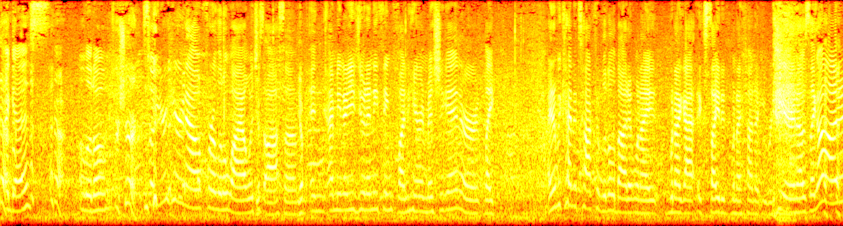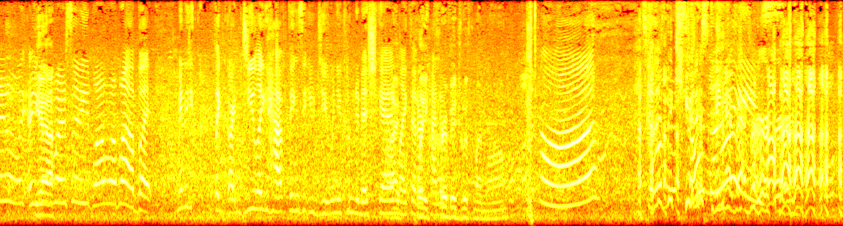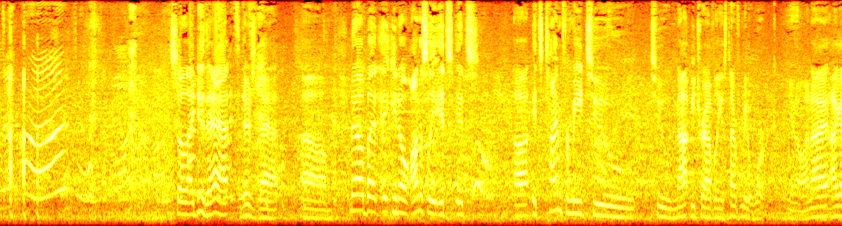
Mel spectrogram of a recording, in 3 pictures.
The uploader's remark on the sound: Live from Motor City Comic Con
